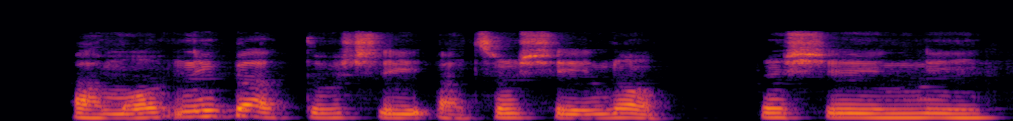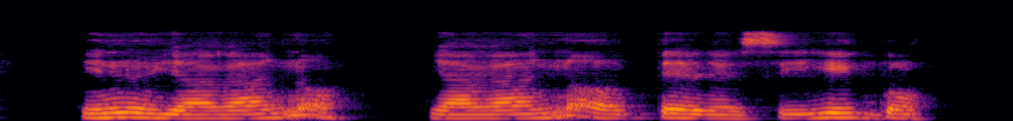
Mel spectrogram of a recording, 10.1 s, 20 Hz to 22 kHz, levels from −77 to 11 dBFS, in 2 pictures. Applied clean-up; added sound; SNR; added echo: neural mask model DeepFilterNet 3.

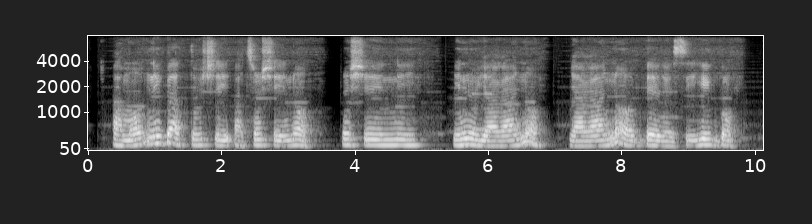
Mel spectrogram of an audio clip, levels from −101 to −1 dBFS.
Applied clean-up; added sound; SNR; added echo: neural separator model SepFormer DNS4.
